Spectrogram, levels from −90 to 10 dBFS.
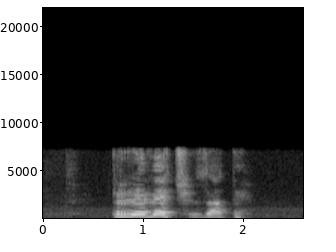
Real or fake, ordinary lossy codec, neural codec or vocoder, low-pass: real; none; none; 7.2 kHz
